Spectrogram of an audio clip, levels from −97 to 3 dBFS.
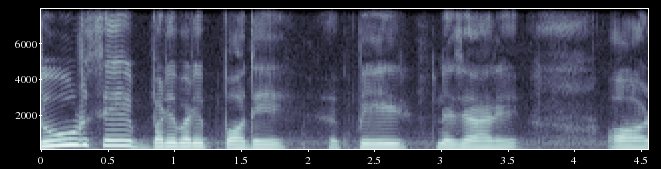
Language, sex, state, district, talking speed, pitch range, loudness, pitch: Hindi, female, Goa, North and South Goa, 130 wpm, 190-215 Hz, -15 LUFS, 200 Hz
